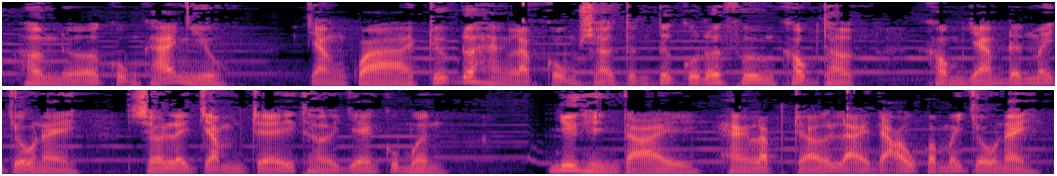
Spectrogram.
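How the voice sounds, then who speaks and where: A man narrates a long novel in a steady, even storytelling delivery. His voice sits at a middle pitch for a man. Faint music runs softly behind the reading. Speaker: audiobook narrator. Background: faint background music.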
